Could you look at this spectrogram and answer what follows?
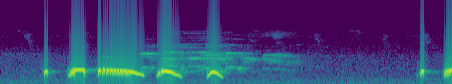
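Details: Spotted dove cooing, played to make wild doves coo back: a clean phrase of about five low, rounded coo notes, one drawn out and wavering. Silence follows, then the first notes of a new phrase begin.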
